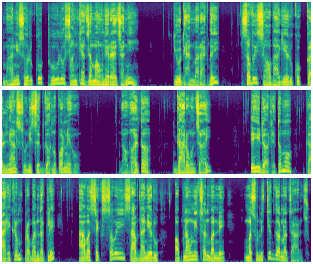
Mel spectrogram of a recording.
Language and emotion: Nepali, fearful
